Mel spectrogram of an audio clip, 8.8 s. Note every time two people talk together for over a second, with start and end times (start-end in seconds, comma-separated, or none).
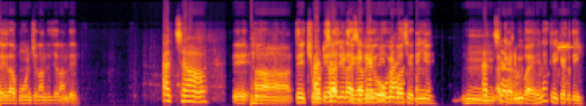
4.8-6.1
